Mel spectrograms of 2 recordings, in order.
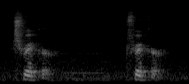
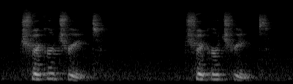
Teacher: I'm reducing the word or there to just the schwa R sound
